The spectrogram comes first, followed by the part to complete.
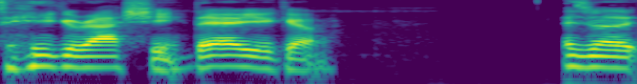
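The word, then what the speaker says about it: Higurashi: most was um the hirogashi um gameplay that i think that i'm pronouncing right higura jesus christ i messed it up again because i do not have it here uh but it is higarashi there you go as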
